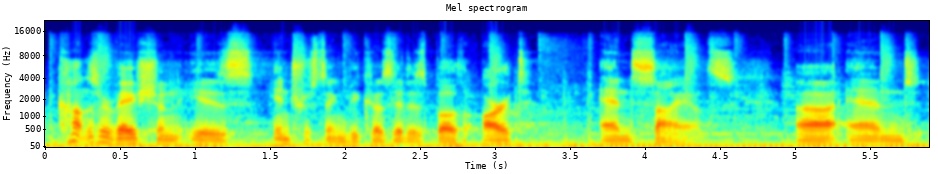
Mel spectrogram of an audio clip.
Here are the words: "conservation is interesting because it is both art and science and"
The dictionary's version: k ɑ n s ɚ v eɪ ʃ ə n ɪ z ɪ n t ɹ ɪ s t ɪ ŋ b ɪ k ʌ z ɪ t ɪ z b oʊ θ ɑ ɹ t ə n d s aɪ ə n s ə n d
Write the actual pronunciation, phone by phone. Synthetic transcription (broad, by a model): k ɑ n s ɚ v eɪ ʃ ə n ɪ z ɪ n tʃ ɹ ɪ s t ɪ ŋ b ɪ k ʌ z ɪ t ɪ z b oʊ θ ɑ ɹ t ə n s aɪ ə n s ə n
